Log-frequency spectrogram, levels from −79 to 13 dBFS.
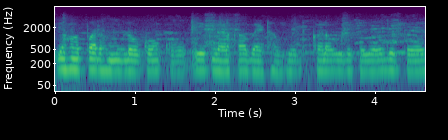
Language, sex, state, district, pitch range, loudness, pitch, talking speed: Hindi, male, Chhattisgarh, Raigarh, 120-125 Hz, -20 LUFS, 125 Hz, 195 wpm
